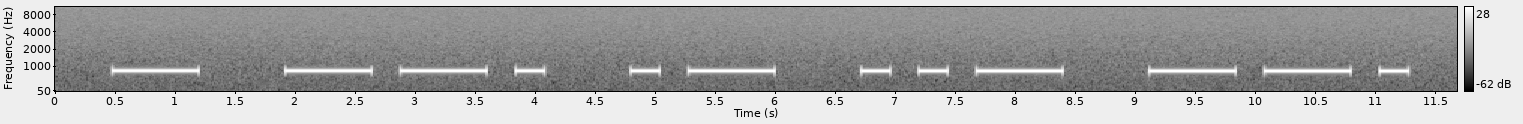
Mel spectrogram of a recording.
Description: Morse code, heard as a keyed tone, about 5 wpm, 820 Hz. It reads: TGAUG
